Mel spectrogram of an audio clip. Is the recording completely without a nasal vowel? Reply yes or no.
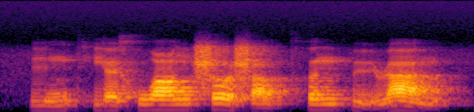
yes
